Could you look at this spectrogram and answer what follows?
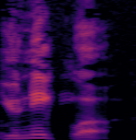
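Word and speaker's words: Uniqlo: So, if you're How do you pronounce it? Unique Low? Unique Low.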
